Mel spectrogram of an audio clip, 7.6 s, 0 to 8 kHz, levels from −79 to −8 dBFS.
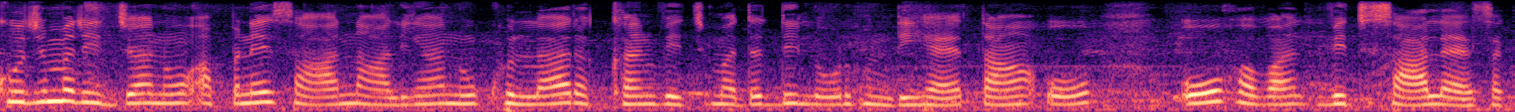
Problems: constant background noise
